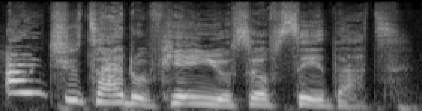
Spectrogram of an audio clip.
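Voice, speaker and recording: An actress with a Nigerian accent playing a frank, teasing young confidante who prods in naturalistic audio drama style. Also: female voice, mid-range voice, brisk, dry recording. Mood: blunt, prodding. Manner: expressive, frank, prodding. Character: blunt, teasing young woman, close confidante.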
